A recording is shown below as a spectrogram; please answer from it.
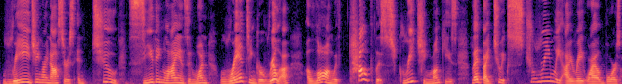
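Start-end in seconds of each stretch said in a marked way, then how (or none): none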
